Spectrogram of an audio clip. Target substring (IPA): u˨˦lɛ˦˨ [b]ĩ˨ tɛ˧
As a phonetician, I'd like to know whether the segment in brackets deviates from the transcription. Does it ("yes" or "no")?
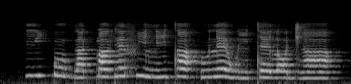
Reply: yes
